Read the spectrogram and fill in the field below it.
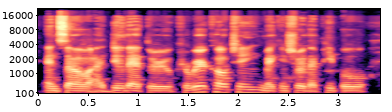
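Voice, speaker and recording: A man from the United States, a guest author and career coach, answering interview questions in a measured, reflective way. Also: fairly low pitch, no room sound.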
